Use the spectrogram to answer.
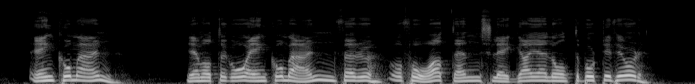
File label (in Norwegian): enkom æern, Numedalsmål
